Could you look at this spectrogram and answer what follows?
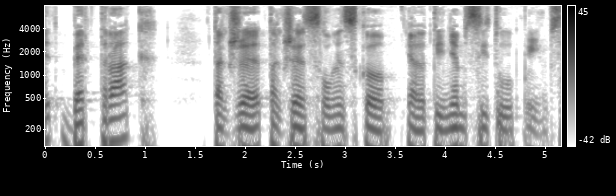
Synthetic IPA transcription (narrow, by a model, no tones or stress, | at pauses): bɛɾt̪ɾak | t̪aɡʒɛt̪aɡʒɛslɔʋɛnskɔt̪iːɲɛmt͡sit̪uis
